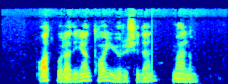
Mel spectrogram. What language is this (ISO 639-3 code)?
uzb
